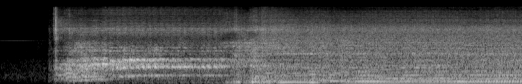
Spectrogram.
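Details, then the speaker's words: Burnt-out Lamborghini Gallardo LP520 after a connector fix, injector leak repair and new battery with booster: it starts, then settles into an uneven, lumpy idle. Throttle body suspected, may need calibration. "We've started the car several times now and it runs slightly better each time."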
